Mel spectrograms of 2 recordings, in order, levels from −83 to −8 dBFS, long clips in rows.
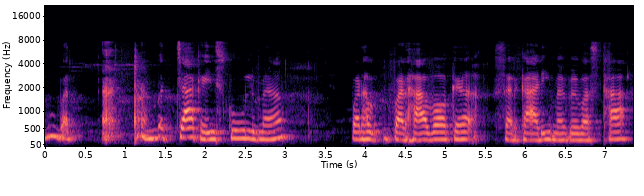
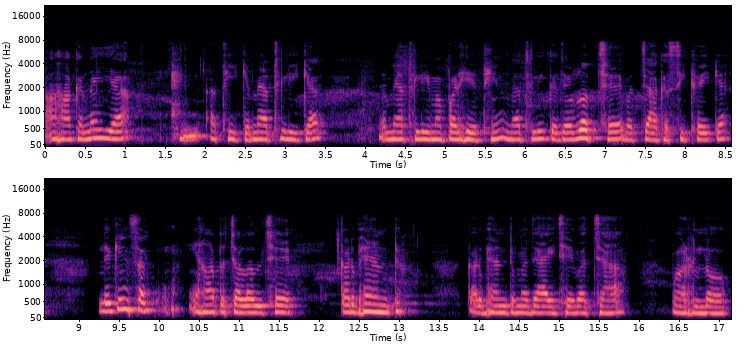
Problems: none marked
